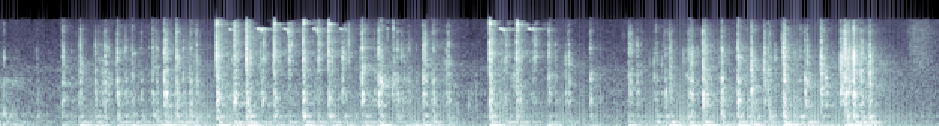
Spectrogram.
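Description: Typing on a computer keyboard: a fast, continuous run of keystrokes as an email address is entered.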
